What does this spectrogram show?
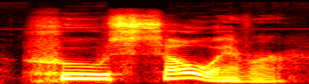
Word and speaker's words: whosoever: that is the word whosoever. I better spell that. WHOSOEVER. Whosoever. So it's not the same as whosever, and it's not the same as whoever. It's whosoever.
